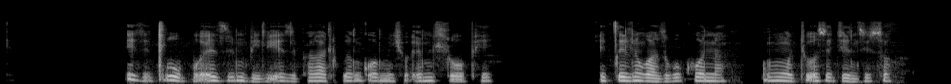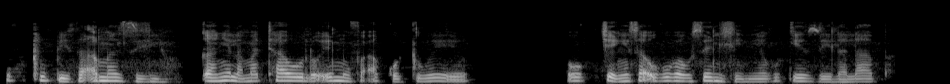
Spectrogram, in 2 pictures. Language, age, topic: North Ndebele, 36-49, health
